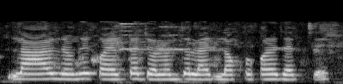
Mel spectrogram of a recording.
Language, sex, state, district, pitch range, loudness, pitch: Bengali, female, West Bengal, Alipurduar, 230-245 Hz, -13 LUFS, 240 Hz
